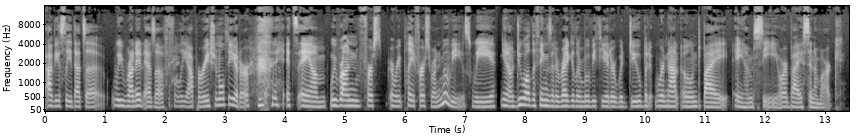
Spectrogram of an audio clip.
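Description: A woman from Michigan appears as a guest in a casual interview, chatting away with lots of "like" and frequent laughter. Her voice is on the low side with a darkish tone, recorded in clean studio sound with no room sound.

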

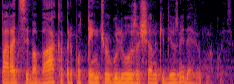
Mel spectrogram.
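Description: A man preaching an informal sermon in a casual, animated, slangy way, laughing often. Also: medium pitch, fast.

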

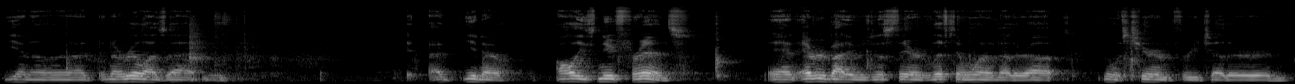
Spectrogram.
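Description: A man's voice: fairly low pitch, little pitch movement, a little slow, pauses often, dark tone, a little hiss or hum. A man guest telling stories in a casual, rambling way. He often restarts his sentences. The room has a roomy echo. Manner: rambling, many fillers and restarts. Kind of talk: casual storytelling.

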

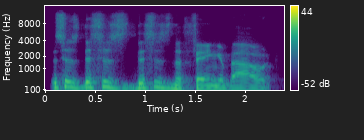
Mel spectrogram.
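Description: A man's voice: mid-range voice, very animated, a little mellow, breathy edge. A man co-hosting a podcast in casual chat, joking and stumbling over restarts before making his points firmly. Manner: joking, halting restarts, then opinionated. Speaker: podcast co-host.

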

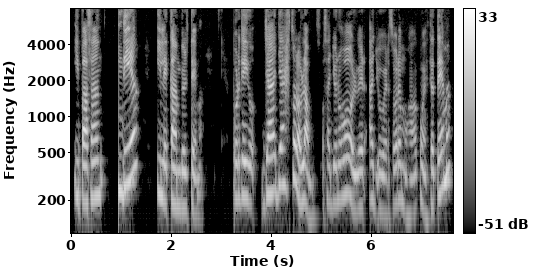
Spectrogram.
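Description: A woman's voice: mid-range voice, brisk, a little mellow. Venezuelan-accented woman, blunt co-host in casual chat. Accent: Venezuelan Spanish. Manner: frank, blunt, swears casually.

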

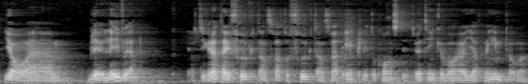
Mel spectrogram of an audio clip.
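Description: Low-voiced male player, echoey. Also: a little mellow. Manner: dramatic, frequent tag questions. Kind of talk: describing his character's actions. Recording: echoey room with long reverb.

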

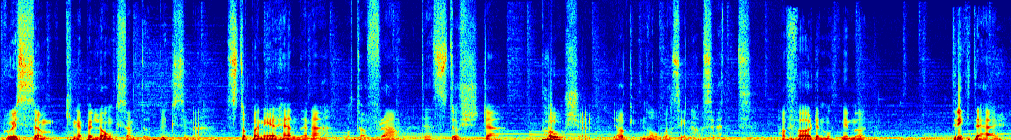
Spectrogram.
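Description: A man's voice: deep voice, music in the background. A man co-hosting a podcast who reads his own comic fan story aloud in a playful way, often laughing as he reads. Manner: playful, breaks into laughter while reading. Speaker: podcast co-host. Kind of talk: comic reading of a self-written fan story.

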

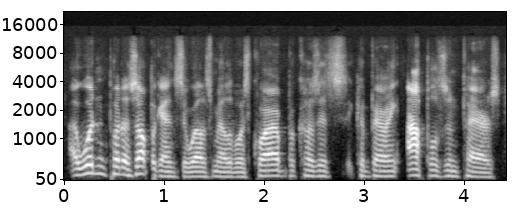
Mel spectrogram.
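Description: A man's voice: medium pitch, a little fast, no room sound. A man from Ireland, a choir's musical director, chatting as a guest on a radio interview with many restarts.

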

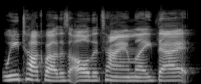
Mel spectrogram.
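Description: Woman, bright voice, enthusiastic, affirming, quick casual talk. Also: lowish voice, steady tone. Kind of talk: casual chat.

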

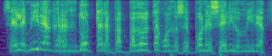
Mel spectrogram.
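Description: A Mexican man hosts a radio comedy bit in a very high, bright and forceful voice with a gravelly edge. He races through slangy jokes and mocks his characters loudly, with music faint underneath. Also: no room sound. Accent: Mexican Spanish. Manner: rapid slangy banter, mocking and loud. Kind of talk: comic storytelling on a radio show.

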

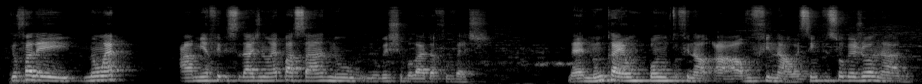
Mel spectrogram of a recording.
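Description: A man's voice: on the high side, fairly even intonation, normal speed, a bit bright. A Brazilian man speaking as a podcast guest in a casual, reflective conversational way. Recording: roomy echo.

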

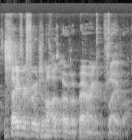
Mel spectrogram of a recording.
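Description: Deep-voiced man, echoey room. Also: expressive, racing. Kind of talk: casual chat. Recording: roomy echo, noticeable background noise.

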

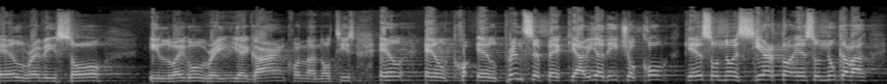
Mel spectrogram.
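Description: Joking older male preacher, bright voice. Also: sits high, in a large hall. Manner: joking, animated preaching with asides to the congregation. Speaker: pastor. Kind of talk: sermon.

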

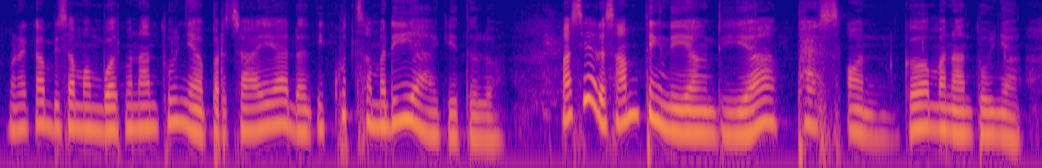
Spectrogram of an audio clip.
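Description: A woman's voice: mid-range voice, dark tone, no echo. A woman giving an informal, emphatic church talk on parenting, often mixing English words into her speech.

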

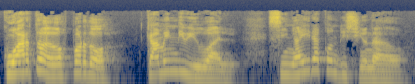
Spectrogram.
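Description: A man's voice: sits high, big pitch swings, moderate pace. A man playing a vain medieval knight, musing aloud in a comic on-stage story.

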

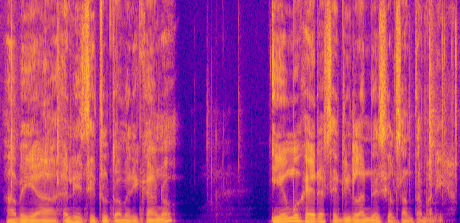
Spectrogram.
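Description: A man in his seventies with a Bolivian Spanish accent, a guest in an interview, recalling his upbringing in a measured, explanatory way. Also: deep voice, dark tone. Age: 70s. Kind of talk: reflective storytelling.

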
